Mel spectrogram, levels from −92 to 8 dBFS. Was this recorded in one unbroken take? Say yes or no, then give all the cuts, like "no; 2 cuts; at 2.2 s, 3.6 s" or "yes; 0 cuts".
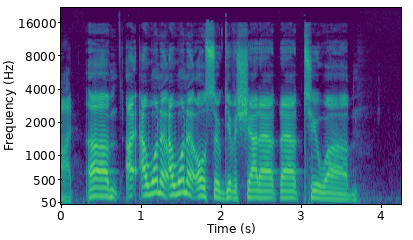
no; 2 cuts; at 1.3 s, 2.7 s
